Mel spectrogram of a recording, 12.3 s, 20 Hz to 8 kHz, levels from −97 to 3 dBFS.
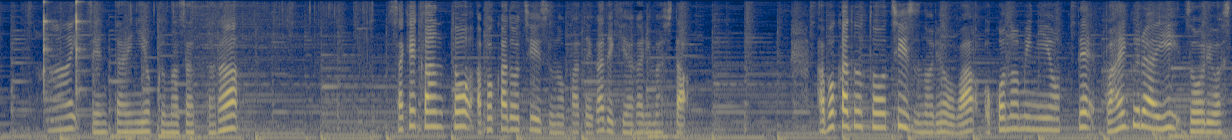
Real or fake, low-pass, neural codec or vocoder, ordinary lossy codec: real; none; none; none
